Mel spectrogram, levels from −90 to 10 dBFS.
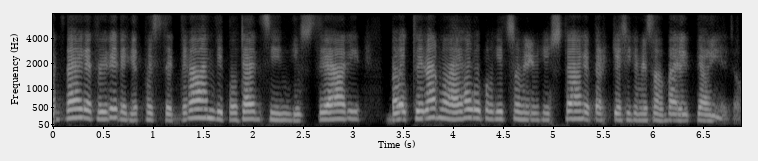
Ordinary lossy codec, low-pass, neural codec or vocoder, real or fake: none; none; codec, 16 kHz, 0.5 kbps, FreqCodec, smaller model; fake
